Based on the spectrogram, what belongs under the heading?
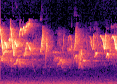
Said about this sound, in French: Oh, t'as entendu, Biscuit? On dirait que les oiseaux nous répondent.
